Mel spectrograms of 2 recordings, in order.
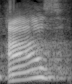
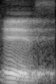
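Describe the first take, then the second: First: Said in the usual way. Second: «از» with its opening a turned into e; accented mispronunciation. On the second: Shown as a demonstration. Coach showing how misplaced vowels make an accent, «از» said as "ez". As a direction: say «از» with a short e, as "ez".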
